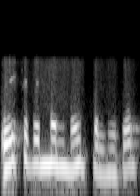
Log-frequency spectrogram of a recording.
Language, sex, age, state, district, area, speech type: Hindi, male, 18-30, Madhya Pradesh, Jabalpur, urban, conversation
